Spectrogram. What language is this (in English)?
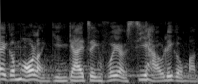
Cantonese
